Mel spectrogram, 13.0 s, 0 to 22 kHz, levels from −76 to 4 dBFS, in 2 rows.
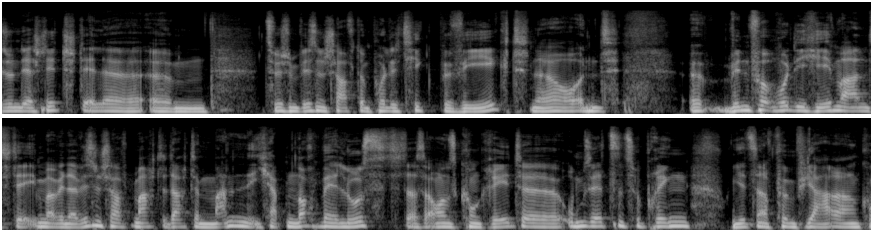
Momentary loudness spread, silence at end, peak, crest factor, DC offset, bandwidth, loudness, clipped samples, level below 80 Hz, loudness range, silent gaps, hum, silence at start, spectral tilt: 5 LU; 0 s; -6 dBFS; 14 dB; under 0.1%; 16 kHz; -21 LUFS; under 0.1%; -52 dBFS; 1 LU; none; none; 0 s; -5 dB/octave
